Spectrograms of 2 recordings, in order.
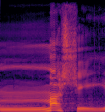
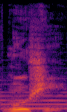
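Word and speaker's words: Mushi: Mushy, is it? It's pronounced Mushy.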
